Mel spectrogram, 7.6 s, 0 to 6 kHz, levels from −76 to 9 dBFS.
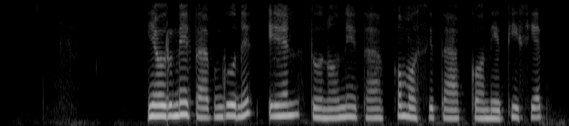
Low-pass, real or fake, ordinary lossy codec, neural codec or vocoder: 5.4 kHz; fake; none; codec, 16 kHz, 0.8 kbps, ZipCodec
